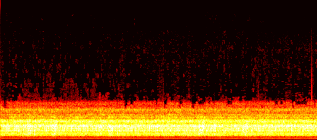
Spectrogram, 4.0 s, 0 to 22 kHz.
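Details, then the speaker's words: Early-1950s HMV Little Nipper Mark II valve radio with 6X5 rectifier: steady low mains hum under constant hiss and static, no station ever comes through, because the oscillator is dead. "um like I said we've got static coming through so that's always a good thing"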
